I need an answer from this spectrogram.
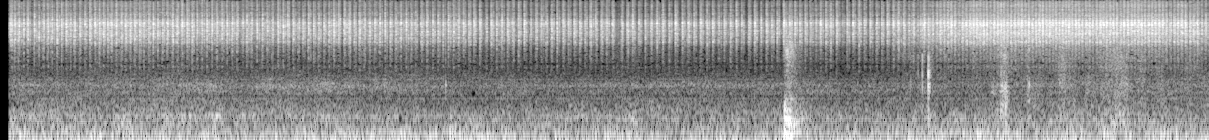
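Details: Eastern diamondback rattlesnake in Florida, approached on location, gives a continuous high buzzing rattle throughout, with a few brief knocks and thumps partway through.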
